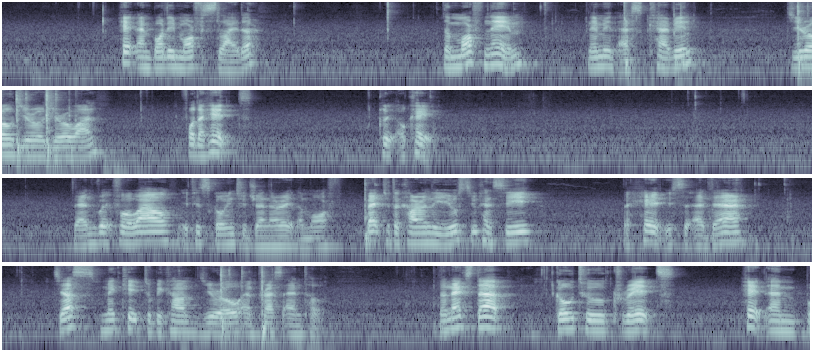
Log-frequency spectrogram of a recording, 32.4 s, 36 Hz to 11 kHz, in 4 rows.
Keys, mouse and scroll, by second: 1.0-3.1 drag, 4.3 click, 5.1 click, 5.9-10.1 typing, 6.0 click, 10.2 click, 12.2 click, 12.7-17.4 drag, 19.8-22.3 drag, 23.2-23.7 scroll up 13, 23.7 x, 24.0-28.2 drag, 26.4 0, 26.9 Return, 28.6-30.2 middle drag, 28.6-30.4 scroll down 5, 30.4-32.3 drag.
